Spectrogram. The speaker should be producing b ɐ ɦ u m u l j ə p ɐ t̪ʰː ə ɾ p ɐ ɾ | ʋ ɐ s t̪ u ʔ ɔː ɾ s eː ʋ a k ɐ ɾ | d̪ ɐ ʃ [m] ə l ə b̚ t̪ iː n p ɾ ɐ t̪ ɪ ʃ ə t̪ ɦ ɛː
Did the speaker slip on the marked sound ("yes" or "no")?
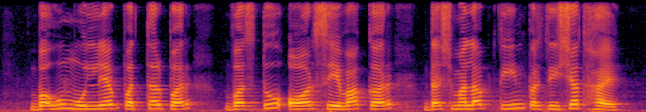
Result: no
